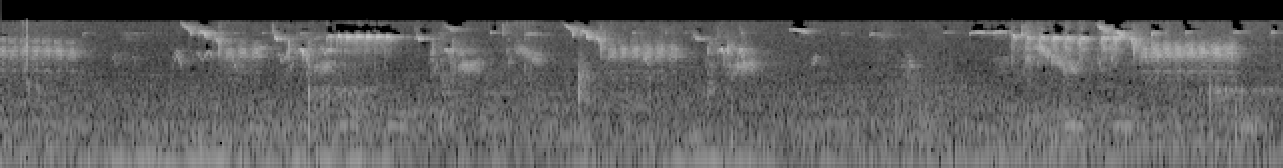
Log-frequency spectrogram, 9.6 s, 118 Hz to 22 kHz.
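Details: Several chickadees calling busily in bright autumn foliage, fall 2021: rapid high, sweeping and descending notes overlap almost continuously, with a faint low drone running through the background.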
